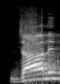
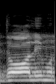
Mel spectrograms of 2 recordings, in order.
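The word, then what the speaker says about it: ظالمٌ: কি একটু জেনে আসি জালেম শব্দের অর্থ হচ্ছে জুলুমকারী বা অত্যাচারকারী জালিম শব্দের অর্থ হচ্ছে জালিমুন এটা আমরা কিন্তু জালেম হিসেবে বলি কিন্তু শব্দটার উচ্চারণ হচ্ছে জালিমুন আরবি থেকে এসেছে শব্দের অর্থ হচ্ছে অত্যাচারকারী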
